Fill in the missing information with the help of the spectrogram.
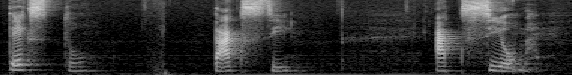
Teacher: Bien, les decía en el vídeo anterior, cuando vimos la letra X, que esta tenía dos sonidos en la actualidad. El primero es un sonido doble, como si fuera una C, S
